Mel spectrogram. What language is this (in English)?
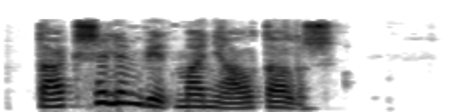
Western Mari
